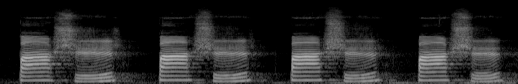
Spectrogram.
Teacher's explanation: is the first tone and second rising tone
